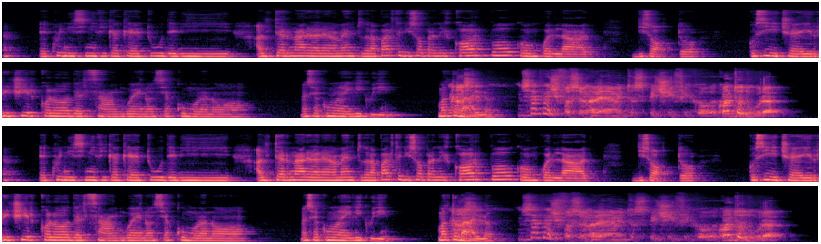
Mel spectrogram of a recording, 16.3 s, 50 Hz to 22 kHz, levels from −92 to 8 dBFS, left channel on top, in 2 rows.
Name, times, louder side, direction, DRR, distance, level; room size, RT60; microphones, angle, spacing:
voice 1, 0.0-5.9 6.3-6.9 7.5-10.6 11.2-12.1 12.5-13.1, right 1 dB, 35° right, 0.8 m, -20 dB
voice 2, 12.6-13.0 13.3-15.9, left 4 dB, 45° left, 4.3 m, -25 dB
8.1 x 7.1 x 8.1 m
head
